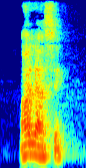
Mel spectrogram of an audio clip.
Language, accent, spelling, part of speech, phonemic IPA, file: French, Canada, enlacer, verb, /ɑ̃.la.se/, LL-Q150 (fra)-enlacer.wav
- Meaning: 1. to wrap around, to embrace 2. to wrap around each other, to intertwine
